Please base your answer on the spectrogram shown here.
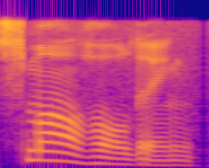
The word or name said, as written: smallholding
